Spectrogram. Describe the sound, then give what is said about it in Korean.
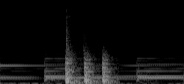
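Three quick, solid knocks on a wooden bathroom door at night, checking whether someone is inside, distinct, set against a steady low hum in the background. “누가 안에 있나 싶어 노크를 하자 화장실 안에서도 노크로 대답했다.”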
